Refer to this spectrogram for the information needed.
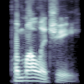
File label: "pomology", American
